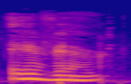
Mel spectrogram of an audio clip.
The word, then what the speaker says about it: Eber: But now it looks like the actual pronunciation is Ever. Ever, which makes sense. B in Semitic languages is vocalizes a V sound in English.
